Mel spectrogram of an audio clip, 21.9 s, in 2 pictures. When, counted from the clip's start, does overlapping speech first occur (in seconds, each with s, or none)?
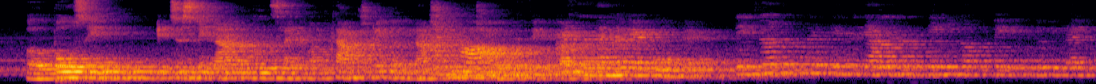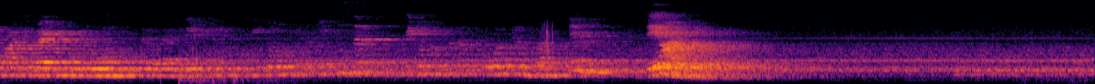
4.3 s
